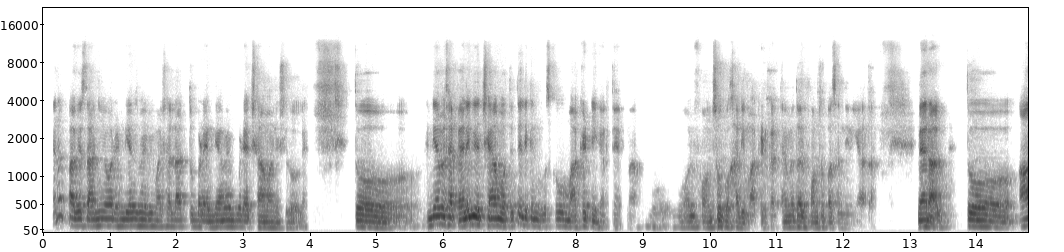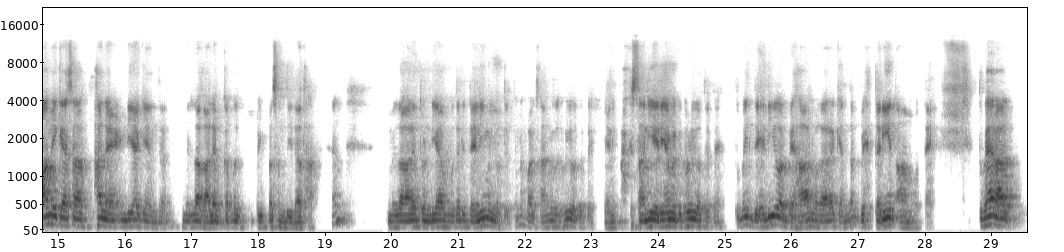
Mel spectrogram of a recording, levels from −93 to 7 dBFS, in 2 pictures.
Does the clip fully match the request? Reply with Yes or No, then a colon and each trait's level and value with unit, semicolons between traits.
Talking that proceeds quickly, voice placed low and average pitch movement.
Yes: fast, 215 wpm; low, 105 Hz; average, 3.2 semitones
